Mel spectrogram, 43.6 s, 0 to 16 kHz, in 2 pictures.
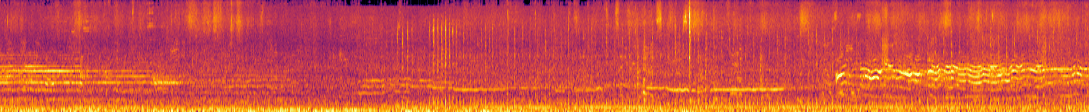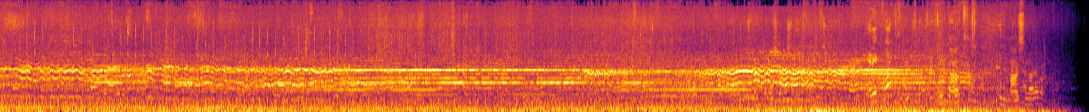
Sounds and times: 0.0s Ezan (Islam prayer) 42.8s
0.0s background boat sounds 43.4s

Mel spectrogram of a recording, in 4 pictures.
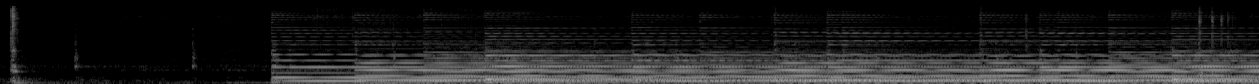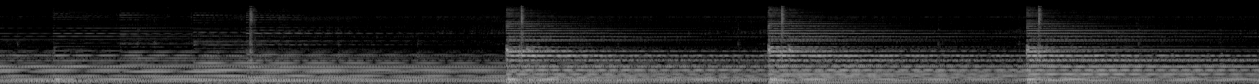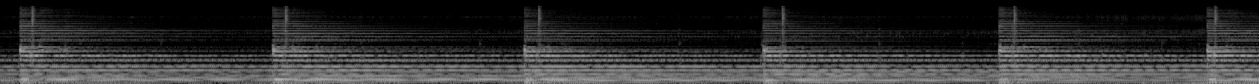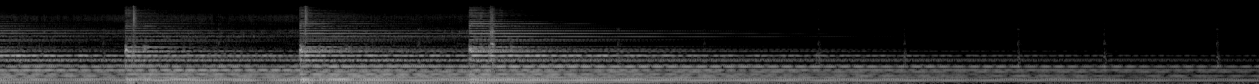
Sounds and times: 2.7s grandfather clock chimes 50.3s

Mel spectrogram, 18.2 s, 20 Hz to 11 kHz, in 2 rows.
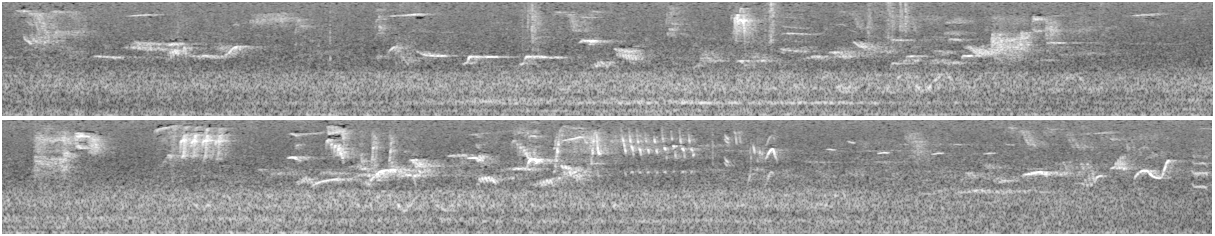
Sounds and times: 0.0s birds singing 18.1s

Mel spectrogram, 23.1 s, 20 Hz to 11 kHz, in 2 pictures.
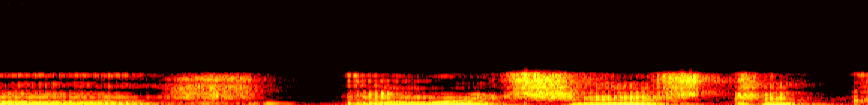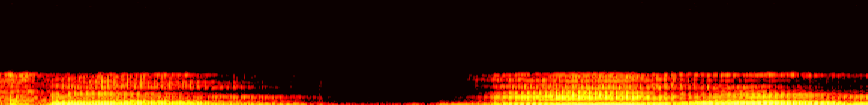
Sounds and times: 0.0s Lion Growling 3.7s
1.4s Lion Breathing 3.8s
6.5s Lion Breathing 10.3s
18.0s Lion Growling 22.9s

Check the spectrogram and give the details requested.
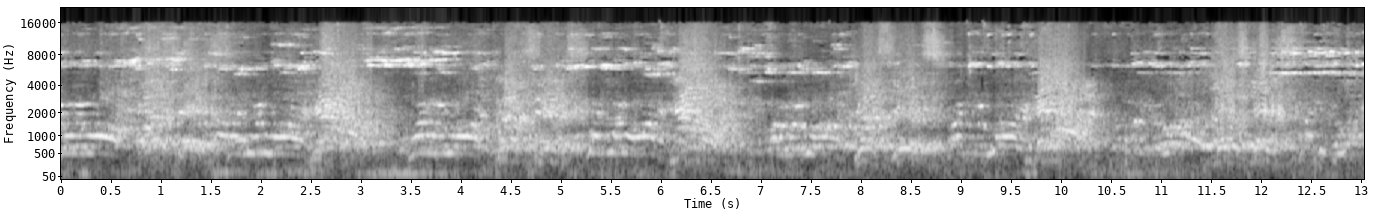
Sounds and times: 0.0s chant 13.0s

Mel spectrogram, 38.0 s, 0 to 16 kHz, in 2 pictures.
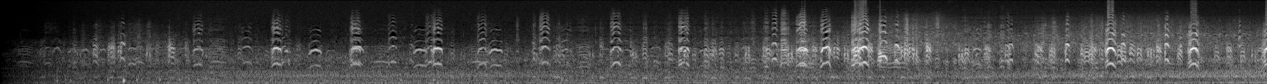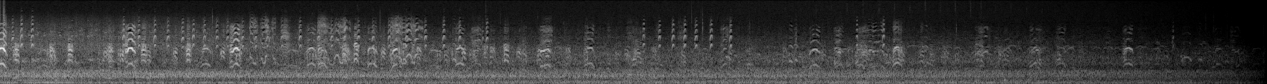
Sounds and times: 0.0s geese overhead 38.0s

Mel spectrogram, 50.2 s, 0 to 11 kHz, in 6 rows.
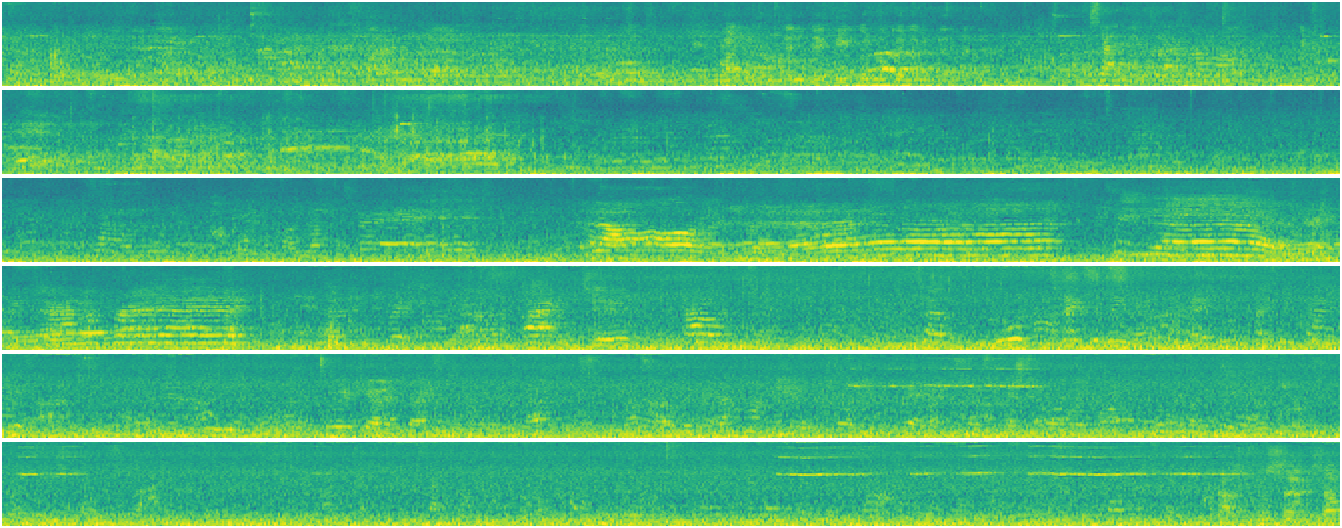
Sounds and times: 0.0s train 50.1s

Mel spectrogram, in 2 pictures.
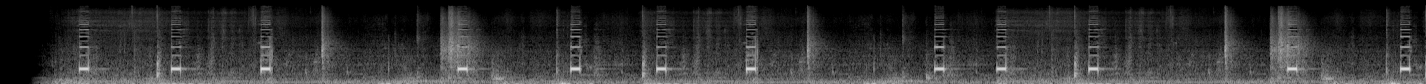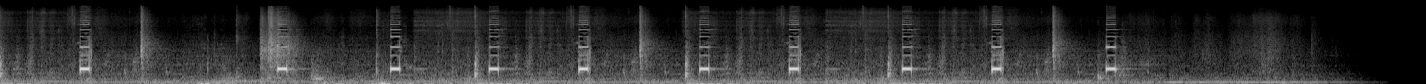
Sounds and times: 0.6s Cash register with bar code at work 8.5s
0.8s beeps 2.8s
5.7s beeps 5.9s
6.5s beeps 7.6s
9.2s Cash register with bar code at work 26.0s
9.4s beeps 11.2s
12.8s beeps 13.2s
14.0s beeps 14.3s
15.0s beeps 15.2s
17.0s beeps 17.4s
18.2s beeps 20.3s
21.2s beeps 24.4s
25.3s beeps 25.7s

